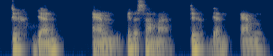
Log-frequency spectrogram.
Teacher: Deh dan n itu dihasilkan pada tempat artikulasi yang serupa yaitu di alveolar. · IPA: [d] dan [n]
